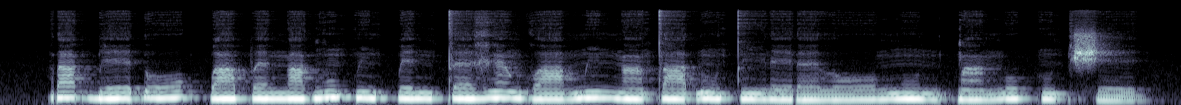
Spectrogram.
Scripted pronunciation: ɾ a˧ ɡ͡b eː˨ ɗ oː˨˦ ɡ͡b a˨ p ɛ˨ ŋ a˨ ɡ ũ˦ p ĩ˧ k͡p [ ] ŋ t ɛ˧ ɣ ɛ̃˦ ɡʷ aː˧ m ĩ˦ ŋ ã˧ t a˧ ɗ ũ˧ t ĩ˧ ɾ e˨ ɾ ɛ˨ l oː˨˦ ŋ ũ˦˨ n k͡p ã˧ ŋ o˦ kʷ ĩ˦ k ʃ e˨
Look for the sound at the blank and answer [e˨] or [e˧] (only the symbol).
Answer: e˧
